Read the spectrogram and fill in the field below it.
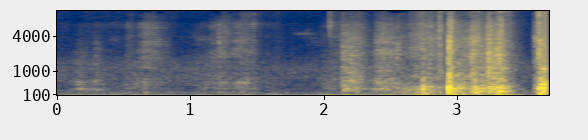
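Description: A plastic helmet knocks and rattles as hands turn it over.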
